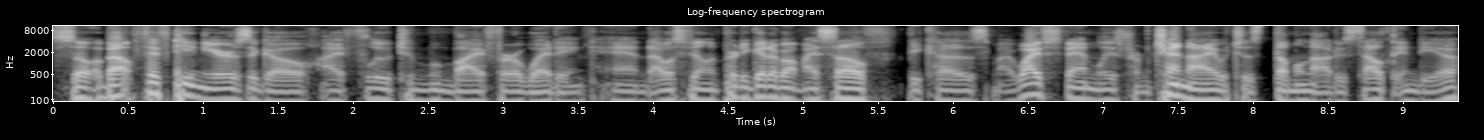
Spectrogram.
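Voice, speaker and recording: The recording is very clean with a silent background. The speaker uses an American accent, a fairly quick pace and fairly even intonation. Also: man. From United States. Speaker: doctor and health video creator. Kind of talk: casual vlog commentary. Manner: conversational with fillers.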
